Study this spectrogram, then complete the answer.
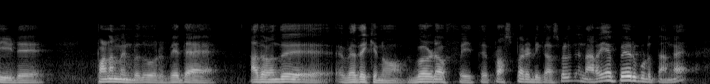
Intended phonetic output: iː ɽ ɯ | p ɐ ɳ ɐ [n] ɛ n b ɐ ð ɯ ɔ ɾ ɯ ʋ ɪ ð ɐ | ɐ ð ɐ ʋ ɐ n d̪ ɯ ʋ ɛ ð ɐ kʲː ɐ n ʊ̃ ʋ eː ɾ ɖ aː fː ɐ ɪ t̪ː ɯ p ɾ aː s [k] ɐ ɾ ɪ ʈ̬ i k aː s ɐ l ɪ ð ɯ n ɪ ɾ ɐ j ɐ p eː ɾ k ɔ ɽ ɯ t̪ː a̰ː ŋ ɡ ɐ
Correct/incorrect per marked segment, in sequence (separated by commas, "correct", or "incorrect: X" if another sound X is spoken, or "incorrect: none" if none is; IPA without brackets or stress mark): incorrect: m, incorrect: p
